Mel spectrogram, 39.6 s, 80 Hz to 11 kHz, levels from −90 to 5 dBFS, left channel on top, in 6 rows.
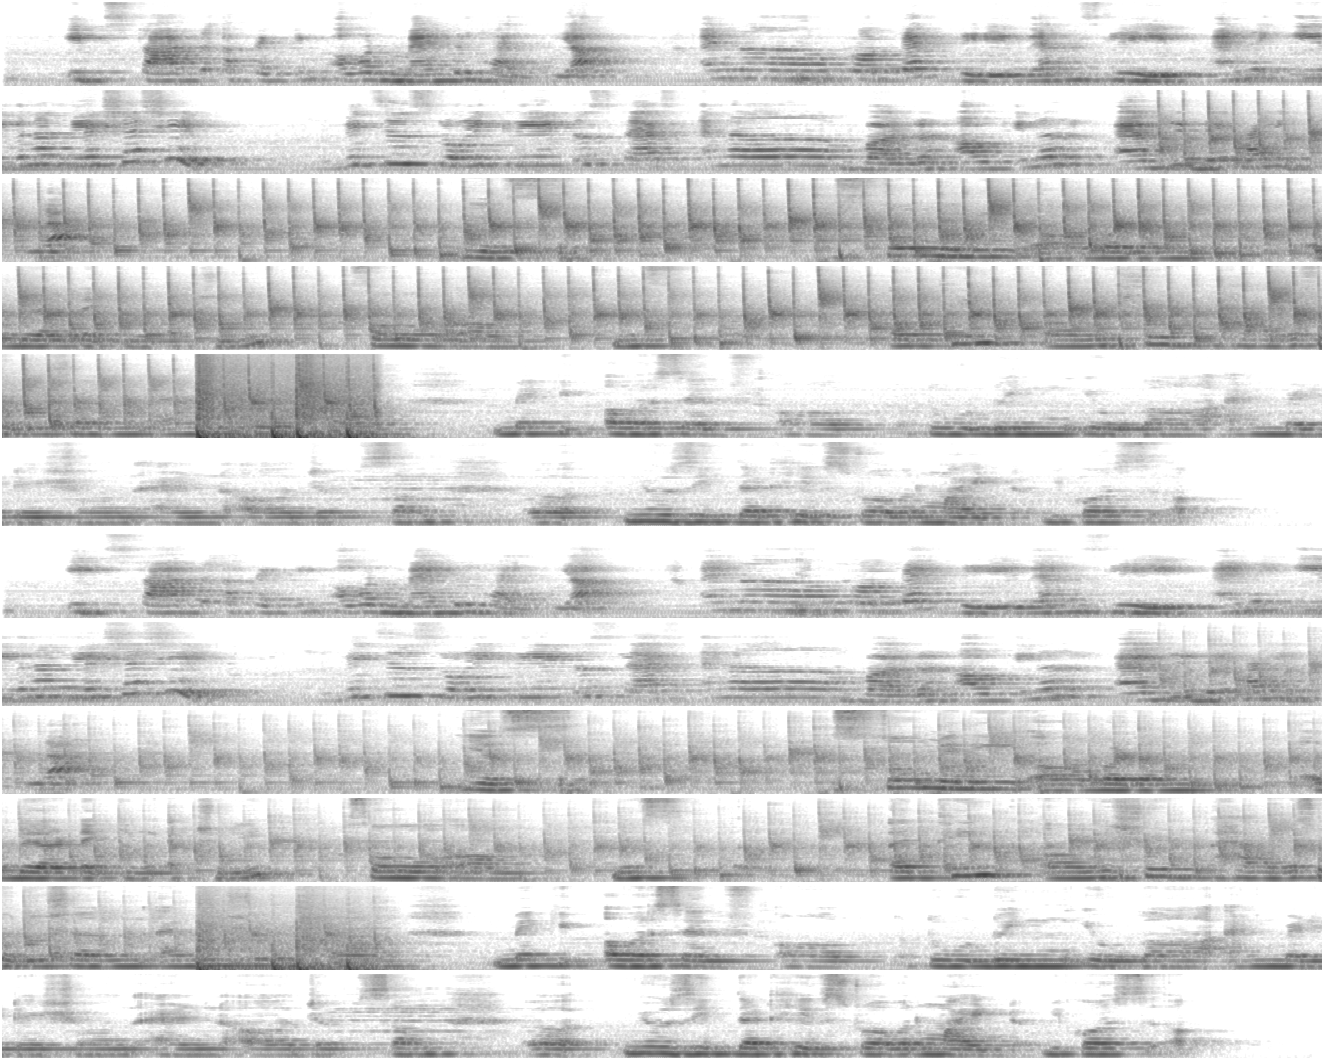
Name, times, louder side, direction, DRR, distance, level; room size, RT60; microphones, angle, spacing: voice 1, 1.3-3.0 3.5-7.6 8.3-13.6 16.0-16.1, left 3 dB, 60° left, 2.2 m, -39 dB
sound 1, 12.4-28.3, left 6 dB, 90° left, 0.5 m, -36 dB
voice 2, 15.4-16.0 16.4-16.5 17.3-19.4 19.7-21.3 21.5-22.5 22.8-23.6 24.2-38.9, right 3 dB, 55° right, 0.9 m, -38 dB
11.0 x 5.9 x 4.6 m
head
